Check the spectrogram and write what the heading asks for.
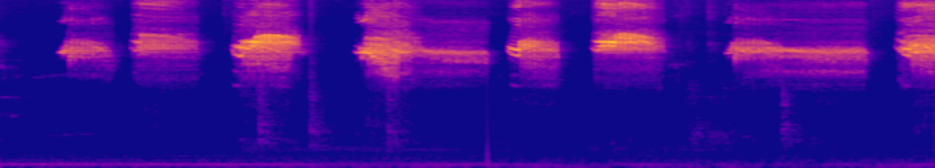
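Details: Rough, wheezy hissing bursts from young oriental magpie-robins, spaced unevenly, some louder than others, over a steady low hum.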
